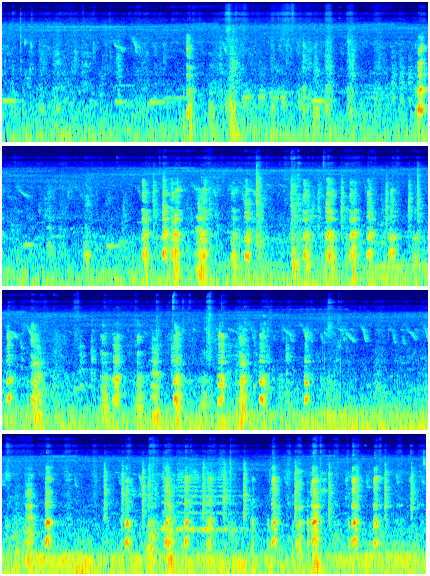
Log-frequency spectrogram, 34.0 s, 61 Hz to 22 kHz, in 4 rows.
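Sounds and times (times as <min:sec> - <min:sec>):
pig grunting: 0:08.2 - 0:08.7, 0:10.1 - 0:23.4, 0:25.6 - 0:27.0, 0:27.8 - 0:34.0.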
